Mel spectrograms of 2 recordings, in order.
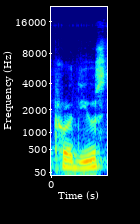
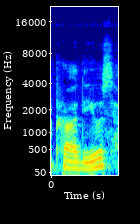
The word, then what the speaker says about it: produce: نباید produce تلفظ بشه، این produce هست و uncountable هم هست، اسم هم هست.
